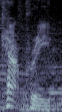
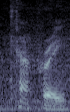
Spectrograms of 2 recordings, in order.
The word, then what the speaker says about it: Capri: As many as 20,000 tourists a day disembark at Capri, lured here by its movie glamour, dramatic topography and reputation for risque revelry.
